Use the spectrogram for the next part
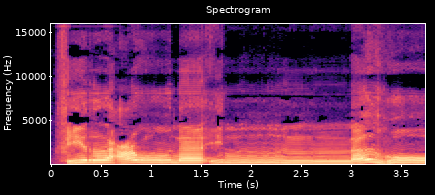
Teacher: ada nun bertasdid ya, ghunah musyaddadah. Kita ayun dua atau tiga harakat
